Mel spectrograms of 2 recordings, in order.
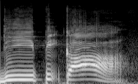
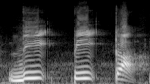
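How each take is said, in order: First: दीपिका joined, with long दी and long का; drawn-out vowels. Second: दीपिका chopped into three separate beats; broken into syllables. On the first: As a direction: stretch दी and का in दीपिका, no breaks. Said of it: "हम लोग बोल रहे हैं". (दीपिका में 'दी' और 'का' खींचकर) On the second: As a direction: say दीपिका very slowly, pausing after दी and पि. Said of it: "हम लोग ये तो बोल ही नहीं रहे". (दीपिका के अक्षर रुक-रुक कर) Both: Shown as a demonstration.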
